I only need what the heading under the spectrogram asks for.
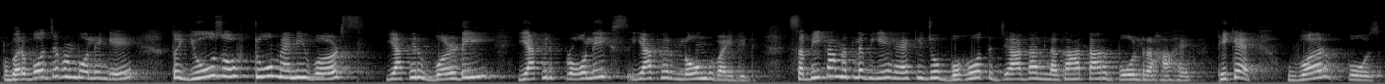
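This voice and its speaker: A woman's voice: high voice, a little slow, darkish tone, echoey room, lo-fi sound. A woman teacher with a Haryana accent, patiently explaining vocabulary and checking that the class follows. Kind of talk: vocabulary lesson.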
